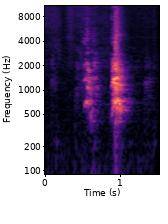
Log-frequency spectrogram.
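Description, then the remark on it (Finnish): A dog named Esso gives two short, sharp barks in quick succession during an agility run with weave poles, tunnels and jumps, clear, with a brief gap between them and near silence around them. “joka koiransa Esson kanssa esittelee meille Agility-rataa ja esteitä, pujottelua, tunneleita ja hyppyesteitä.”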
